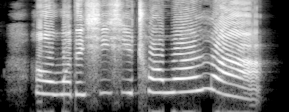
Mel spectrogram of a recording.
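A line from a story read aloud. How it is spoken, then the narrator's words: Crying woman. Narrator (Chinese): 她哭啊哭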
